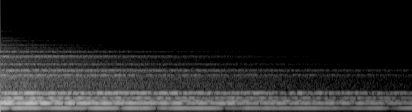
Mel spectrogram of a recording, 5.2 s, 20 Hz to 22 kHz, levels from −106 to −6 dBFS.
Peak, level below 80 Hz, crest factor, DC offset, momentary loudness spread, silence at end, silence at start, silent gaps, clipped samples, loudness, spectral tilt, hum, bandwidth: -26 dBFS; under -90 dBFS; 18 dB; under 0.1%; 23 LU; 0 s; 0 s; none; under 0.1%; -44 LUFS; -7 dB/octave; none; 4.2 kHz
